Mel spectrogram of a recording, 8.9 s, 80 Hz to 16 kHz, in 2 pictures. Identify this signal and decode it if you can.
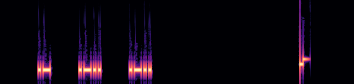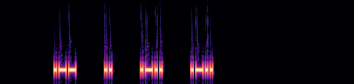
Morse code, heard as a keyed tone, about 40 wpm, spaced as for 19 wpm, 700 Hz. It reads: ALL WILL
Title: 4x Character Spacing - Top 100 Words - 40wpm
